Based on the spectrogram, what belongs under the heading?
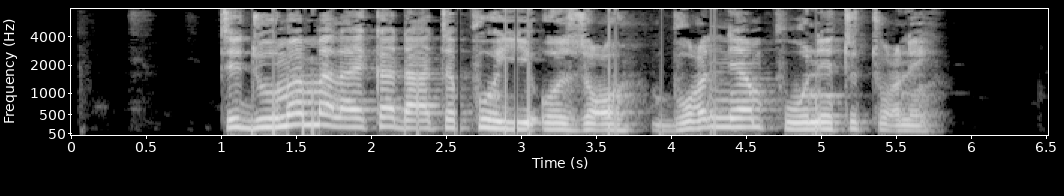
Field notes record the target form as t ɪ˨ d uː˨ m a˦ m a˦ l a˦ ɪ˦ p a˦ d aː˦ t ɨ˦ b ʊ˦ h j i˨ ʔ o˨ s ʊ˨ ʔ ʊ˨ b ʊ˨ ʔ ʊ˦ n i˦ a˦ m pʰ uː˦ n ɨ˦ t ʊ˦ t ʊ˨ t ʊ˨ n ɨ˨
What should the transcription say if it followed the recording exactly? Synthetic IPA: t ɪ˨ d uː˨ m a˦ m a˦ l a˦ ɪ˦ k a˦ d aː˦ t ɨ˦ p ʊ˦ h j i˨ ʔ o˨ z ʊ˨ ʔ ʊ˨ b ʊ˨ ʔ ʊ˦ n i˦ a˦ m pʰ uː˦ n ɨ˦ t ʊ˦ t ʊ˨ ʔ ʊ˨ n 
